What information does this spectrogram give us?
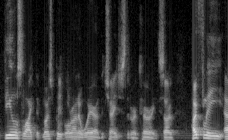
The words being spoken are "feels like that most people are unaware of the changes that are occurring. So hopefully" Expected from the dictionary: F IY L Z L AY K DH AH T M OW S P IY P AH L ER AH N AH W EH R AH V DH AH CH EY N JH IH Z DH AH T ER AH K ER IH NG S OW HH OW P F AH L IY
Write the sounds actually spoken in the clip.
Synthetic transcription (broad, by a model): F IY L Z L AY K DH AH T M OW S P IY P L ER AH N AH W EH R AH V DH AH CH EY N JH IH Z DH AH T ER AH K ER IH NG S OW HH OW P F L IY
